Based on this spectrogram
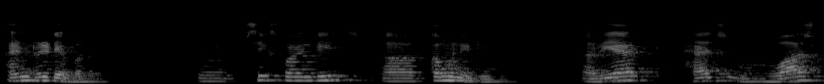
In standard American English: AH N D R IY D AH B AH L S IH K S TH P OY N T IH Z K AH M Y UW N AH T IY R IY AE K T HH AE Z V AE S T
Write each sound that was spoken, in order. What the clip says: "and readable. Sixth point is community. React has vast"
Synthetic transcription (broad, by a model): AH N D R IY D AH B AH L S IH K S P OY N T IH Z K AH M Y UW N AH T IY R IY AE T HH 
